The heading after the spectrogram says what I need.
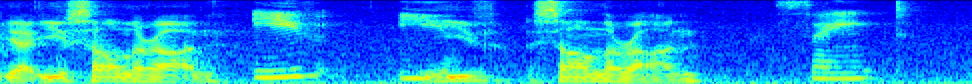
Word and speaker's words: Yves Saint Laurent: I was like, Yves Saint Laurent. I mean, look, why is there a V there if you don't pronounce the fucking V?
